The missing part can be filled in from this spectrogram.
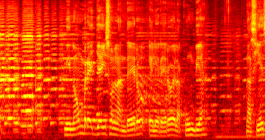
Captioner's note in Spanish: en español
